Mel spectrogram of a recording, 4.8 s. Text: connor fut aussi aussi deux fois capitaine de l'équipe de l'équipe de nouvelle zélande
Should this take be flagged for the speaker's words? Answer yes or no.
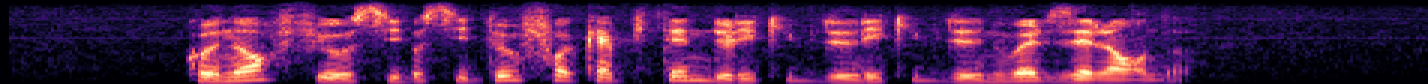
no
